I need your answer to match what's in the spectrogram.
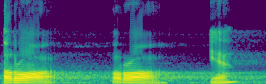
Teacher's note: Wara, ini ra karena harakatnya fathah, maka hukum bacaan ra ini adalah tafkhim, jadi dibaca tebal dengan posisi ujung lidah terangkat ke langit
